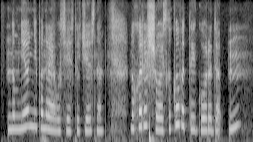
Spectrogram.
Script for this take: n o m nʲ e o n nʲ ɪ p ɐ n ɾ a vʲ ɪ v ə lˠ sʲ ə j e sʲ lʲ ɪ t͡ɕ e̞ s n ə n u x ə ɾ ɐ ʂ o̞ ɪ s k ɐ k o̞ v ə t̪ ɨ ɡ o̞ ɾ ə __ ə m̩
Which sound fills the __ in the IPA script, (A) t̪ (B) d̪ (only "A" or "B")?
B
